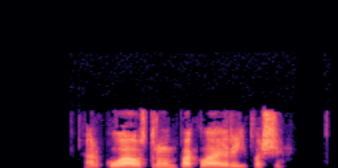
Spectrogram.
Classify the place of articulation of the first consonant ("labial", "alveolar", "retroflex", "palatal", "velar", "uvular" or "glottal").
alveolar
